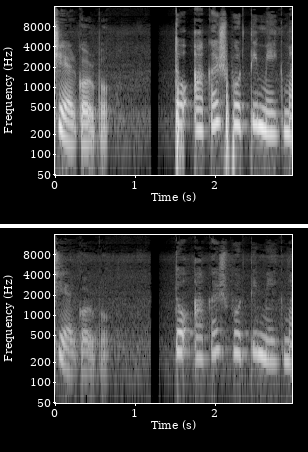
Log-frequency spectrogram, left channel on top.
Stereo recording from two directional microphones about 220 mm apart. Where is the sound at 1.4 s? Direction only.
45° left (ahead or behind).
